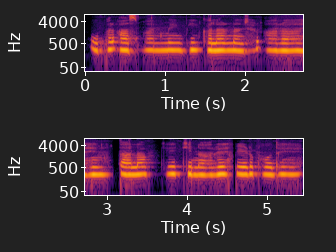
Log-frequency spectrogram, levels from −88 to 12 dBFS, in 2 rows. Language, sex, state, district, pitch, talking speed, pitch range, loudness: Hindi, female, Jharkhand, Jamtara, 270 Hz, 165 wpm, 265-275 Hz, -15 LUFS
